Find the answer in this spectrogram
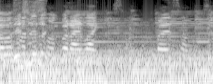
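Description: A song with vocals playing on the car stereo, over the steady low rumble of the moving car's cabin.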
